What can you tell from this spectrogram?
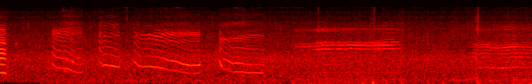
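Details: Sea otter calling: a run of about five loud, harmonic squeals that slide steeply downward, crowded into the first three seconds, followed by steadier high, thin whistled tones over a faint background hiss.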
